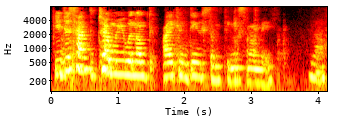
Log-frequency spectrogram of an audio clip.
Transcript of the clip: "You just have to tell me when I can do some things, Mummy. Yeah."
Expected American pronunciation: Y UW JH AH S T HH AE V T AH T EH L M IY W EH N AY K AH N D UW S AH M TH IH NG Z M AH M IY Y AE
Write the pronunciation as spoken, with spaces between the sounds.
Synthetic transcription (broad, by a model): Y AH JH AH S T HH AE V T AH T EH L M IY W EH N AY K AH N D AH S AH M TH IH NG Z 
